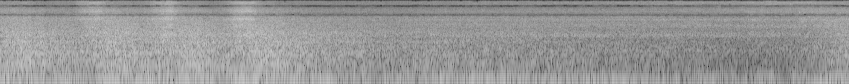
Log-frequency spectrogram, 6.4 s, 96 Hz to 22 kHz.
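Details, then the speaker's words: 1972 Buick GS Stage 1 SunCoupe V8, sat about 6 years: idle surging and sagging with loose pulse about four per second, won't stay running at lowered idle; suspected vacuum leak or throttle plate gasket. "I just hate the fact that it won't stay running when I take the idle down."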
